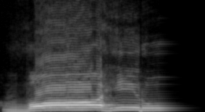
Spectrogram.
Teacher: Remember, tongue out for the dha.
